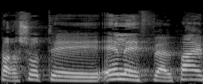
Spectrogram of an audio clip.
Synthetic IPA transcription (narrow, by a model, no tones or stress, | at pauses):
paʁaʃo̞teʔelefvealpai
